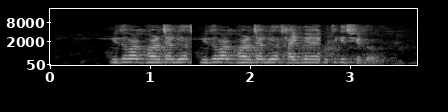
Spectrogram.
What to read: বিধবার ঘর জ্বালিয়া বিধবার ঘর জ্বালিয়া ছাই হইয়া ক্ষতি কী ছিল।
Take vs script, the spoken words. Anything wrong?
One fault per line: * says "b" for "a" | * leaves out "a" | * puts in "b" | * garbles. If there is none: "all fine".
all fine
